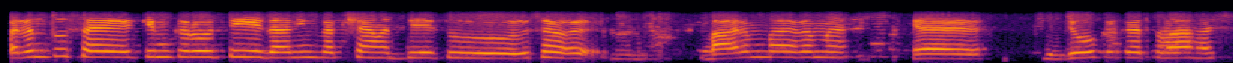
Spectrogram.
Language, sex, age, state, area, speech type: Sanskrit, other, 18-30, Rajasthan, urban, conversation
